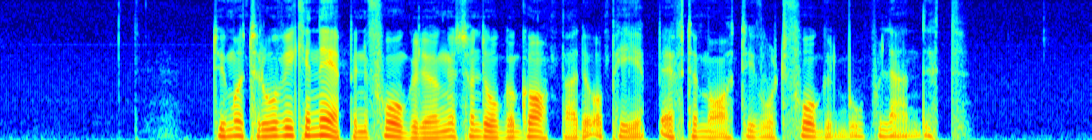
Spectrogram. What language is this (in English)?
Swedish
